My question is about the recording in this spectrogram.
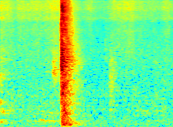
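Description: A single sharp thump about three quarters of a second in, dying away quickly.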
